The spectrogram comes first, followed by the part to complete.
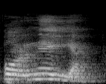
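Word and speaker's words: πορνεία: dentro de la Biblia saben cómo se dice en griego se dice por neia Cómo se dice impureza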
